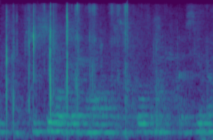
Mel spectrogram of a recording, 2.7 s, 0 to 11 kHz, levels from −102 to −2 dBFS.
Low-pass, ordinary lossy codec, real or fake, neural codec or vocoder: 9.9 kHz; AAC, 48 kbps; real; none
